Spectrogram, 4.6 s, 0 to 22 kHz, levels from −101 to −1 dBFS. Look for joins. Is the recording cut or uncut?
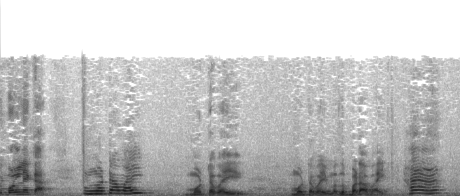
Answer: uncut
